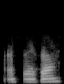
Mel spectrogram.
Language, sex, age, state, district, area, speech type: Marathi, male, 18-30, Maharashtra, Nanded, urban, conversation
